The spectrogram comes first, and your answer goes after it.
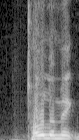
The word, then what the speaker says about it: Ptolemaic: Y'all might start tripping because it's spelled with a P. No, yeah, but you had me look. I'm like, I always see what you're talking about. Ptolemaic Dynasty.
